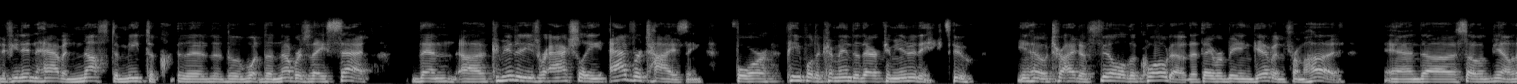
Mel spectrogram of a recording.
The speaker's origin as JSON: {"language": "English", "town": "Newark", "region": "Ohio", "country": "United States", "tie": "born or raised there", "said": "My hometown of Newark, Ohio, has a courthouse and a square in the center of town"}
